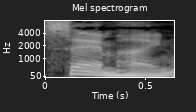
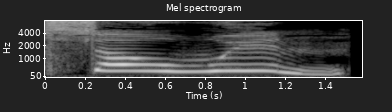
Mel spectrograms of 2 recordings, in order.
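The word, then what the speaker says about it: Samhain: the main focus for Danzig he called it Sam Haan which is most often pronounced as I just did but if you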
